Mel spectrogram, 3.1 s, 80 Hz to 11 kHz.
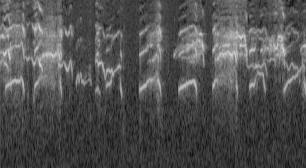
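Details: Nankeen kestrel calling in Victoria, Australia, 4 December 2024: short bursts of shrill, upward-curving notes, a few per second, separated by brief pauses.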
